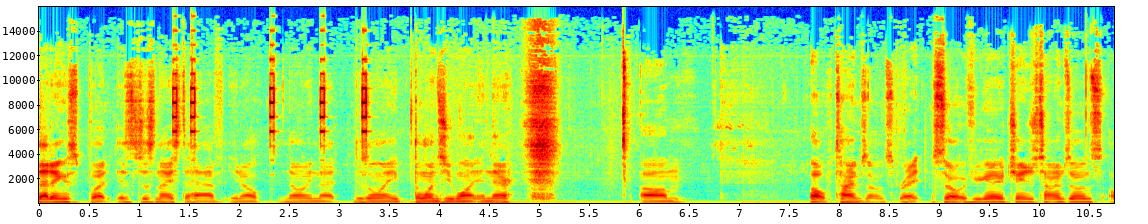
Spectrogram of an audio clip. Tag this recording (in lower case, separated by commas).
inside a small room, speech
